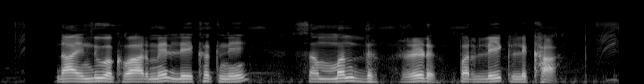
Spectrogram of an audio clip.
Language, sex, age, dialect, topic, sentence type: Hindi, male, 31-35, Kanauji Braj Bhasha, banking, statement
